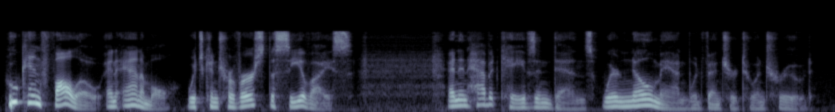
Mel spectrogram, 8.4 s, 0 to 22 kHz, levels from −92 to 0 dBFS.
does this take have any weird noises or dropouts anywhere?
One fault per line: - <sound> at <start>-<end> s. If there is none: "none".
none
